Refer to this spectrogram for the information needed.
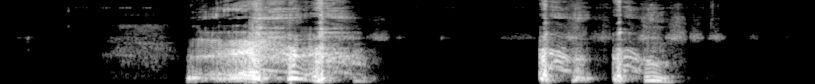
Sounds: Cough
